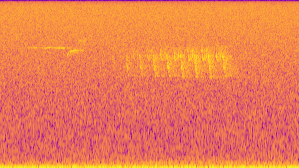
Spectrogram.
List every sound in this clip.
Black-throated Green Warbler, Ovenbird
